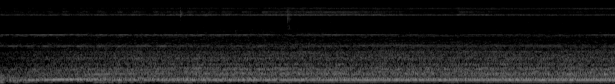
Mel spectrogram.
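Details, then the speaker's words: Hmelnitsa 37-litre home automatic brewery, induction hob test-run without water at about 2.3 kW: steady even cooling fan whoosh with low constant hum, no rattle or rubbing; normal cooling fan noise. "Наверное, надо лучше выключить. Шумит. Слышите, как шумит пропеллер?"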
